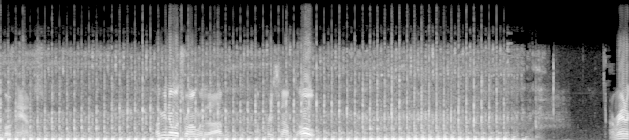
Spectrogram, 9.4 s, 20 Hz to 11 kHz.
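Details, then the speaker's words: 1986 Honda Shadow 1100, high mileage, at exhaust: uneven chuffing with puffing gap, one exhaust sucking in and only slightly warm vs other hot; compression 150 or 125 psi on one, 125 on other; plugs look decent; owner suspects ignition/coils or timing. "this one here sounds like a sucking in cuz the cylinder's missing"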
